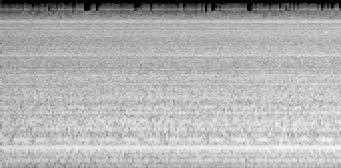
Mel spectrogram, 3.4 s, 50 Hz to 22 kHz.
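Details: Deckel S5 universal tool and cutter grinder, dual-drive spindle on a frequency drive at 100% speed before being turned back down: steady, even high-pitched whine held constant, no grinding or knocking; spindle healthy.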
